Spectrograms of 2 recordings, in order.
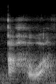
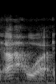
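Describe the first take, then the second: First: Said in the usual way. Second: Ahwa opening on the vowel, no q; dropped qaf. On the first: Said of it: "instead of". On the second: Retold or imitated. Explaining how a Lebanese speaker says coffee, ahwa without q. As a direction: leave off the q in ahwa. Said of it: "she's saying ahwa instead of".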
